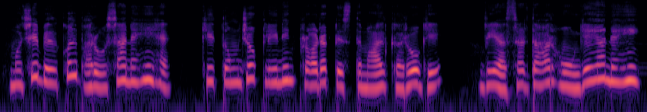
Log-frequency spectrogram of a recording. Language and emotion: Hindi, fearful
